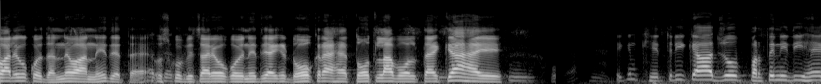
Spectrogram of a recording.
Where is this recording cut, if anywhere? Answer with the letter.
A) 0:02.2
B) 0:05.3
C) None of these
B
